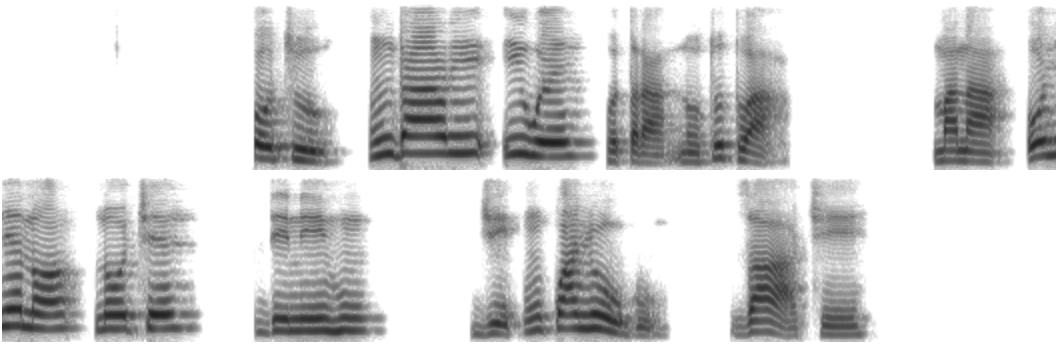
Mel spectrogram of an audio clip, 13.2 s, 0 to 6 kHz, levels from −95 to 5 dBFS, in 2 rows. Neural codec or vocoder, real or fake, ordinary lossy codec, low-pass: autoencoder, 48 kHz, 32 numbers a frame, DAC-VAE, trained on Japanese speech; fake; none; 5.4 kHz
